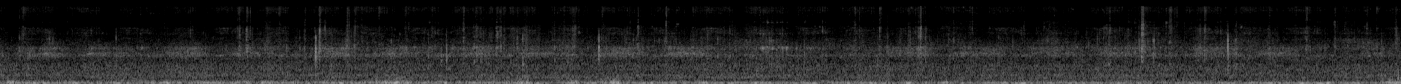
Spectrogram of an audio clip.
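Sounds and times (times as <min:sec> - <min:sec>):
tyres hissing on asphalt: 0:00.0 - 0:14.0
wind rumbling on microphone: 0:00.0 - 0:14.0.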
